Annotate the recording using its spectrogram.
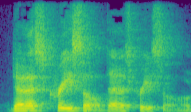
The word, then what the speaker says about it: Creasel: Sill, like a window sill. Dennis Cree window sill. Dennis Creasel.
